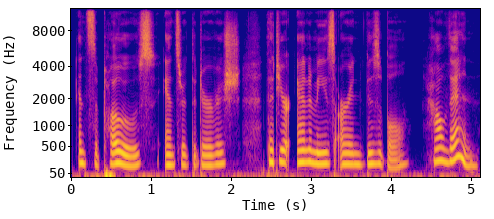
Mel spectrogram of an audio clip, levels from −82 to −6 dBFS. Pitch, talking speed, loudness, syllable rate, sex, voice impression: 185 Hz, 140 wpm, -19 LUFS, 5.5 syllables/s, female, feminine, adult-like, slightly refreshing, sincere, friendly, slightly elegant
